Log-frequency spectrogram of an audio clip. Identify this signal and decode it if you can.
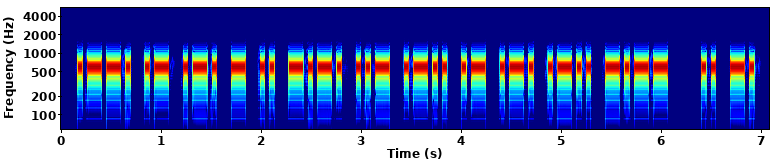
Morse code, heard as a keyed tone, about 25 wpm, 600 Hz. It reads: PARTICULARLY IN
